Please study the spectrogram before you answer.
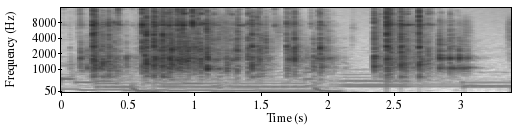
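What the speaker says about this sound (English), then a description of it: "We'll simply roll these in the top here." Brass 5.56 rifle cartridges roll one after another into the top of a MagPump magazine loader, giving a quick run of light metallic clicks and clinks close up, with a faint mechanical ratcheting beneath.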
